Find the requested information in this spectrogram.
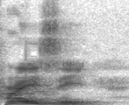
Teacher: Crazy, âm k bật hơi ra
